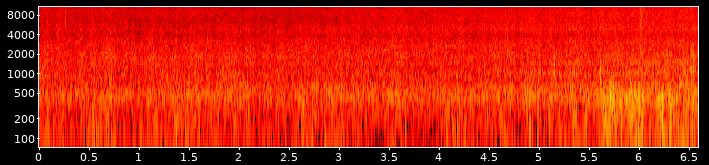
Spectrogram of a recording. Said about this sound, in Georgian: მაგრამ ისეთი მაგარი ქარია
